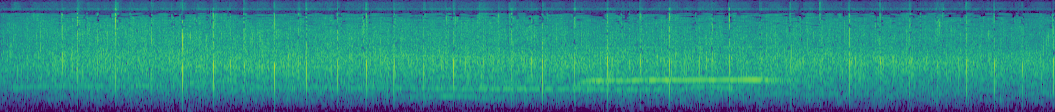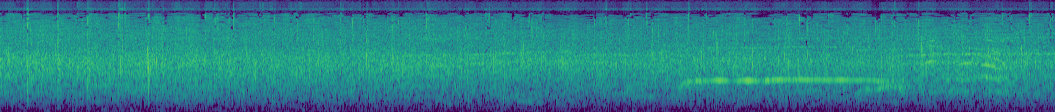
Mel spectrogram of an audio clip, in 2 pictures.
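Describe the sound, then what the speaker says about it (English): A large graduation ceremony audience at Cardiff University breaks into sustained, enthusiastic applause for families and friends, a dense wash of many hands clapping that stays steady and full for about twenty seconds, with no talk over it. "say a special and public thank you to them all by giving them an enthusiastic round of applause"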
